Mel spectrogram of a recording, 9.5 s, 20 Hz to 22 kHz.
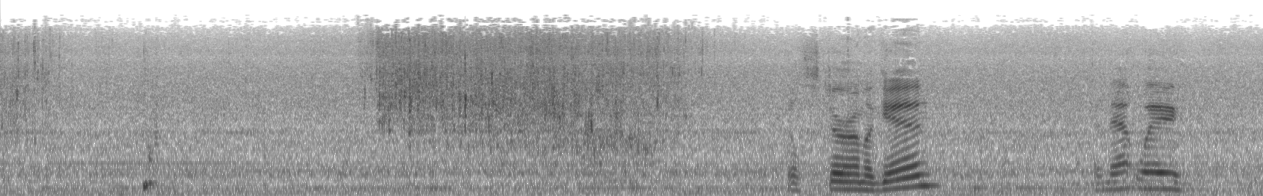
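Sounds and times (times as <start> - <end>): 
water pouring into a bucket of fish eggs and milt: 2.7 - 5.2
speech: 5.9 - 7.2, 8.3 - 9.0.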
